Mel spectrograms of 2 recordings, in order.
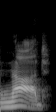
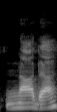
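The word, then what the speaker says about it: nāda: inner sound the anahata NAD anahata meaning unstruck and Nod meaning sound sometimes it's pronounced NADA depending on which part of India you're from NAD or nada sound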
